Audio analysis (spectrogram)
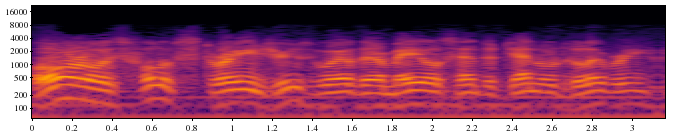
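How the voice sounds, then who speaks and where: An actor playing a cautious, practical middle-aged sheriff in a radio western, plain-spoken and folksy. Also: male voice, mid-range voice, fast, close to an everyday voice. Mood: skeptical, cooperative. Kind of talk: 1950s radio western acting. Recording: hissy, dull 1950s radio recording.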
